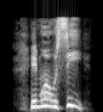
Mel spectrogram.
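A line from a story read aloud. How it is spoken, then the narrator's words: Angry exclamation. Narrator (French): s'exclama Raymond avec colère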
